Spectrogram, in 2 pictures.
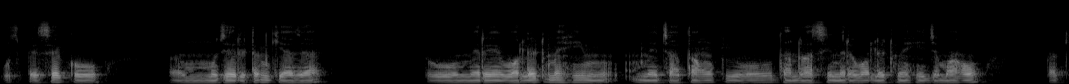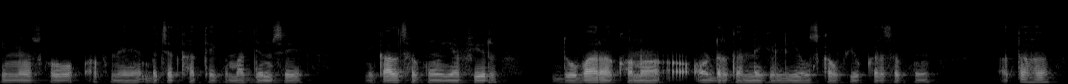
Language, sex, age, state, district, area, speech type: Hindi, male, 30-45, Madhya Pradesh, Ujjain, rural, spontaneous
